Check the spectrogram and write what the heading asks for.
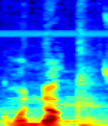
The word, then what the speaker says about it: Wnuk: bucket there is Alec wuck Wu's name is spelled wnuk so a silent a in there and wook has his first point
